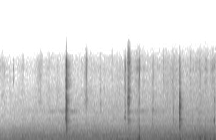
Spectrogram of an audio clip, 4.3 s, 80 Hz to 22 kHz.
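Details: Bicycle disc-brake wheel (Motorbell TX8 Pro 3) after recentering the misaligned caliper: spins almost silently, no rhythmic scraping, just faint ticks; brake rub fixed.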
